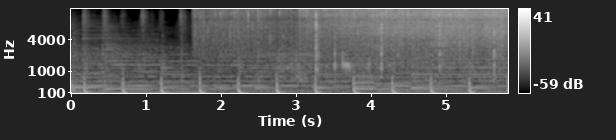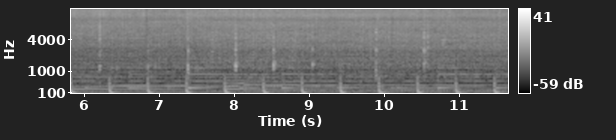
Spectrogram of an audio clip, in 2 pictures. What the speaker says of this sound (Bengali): এখন এর মধ্যে সেদ্ধ করা মোটরগুলো দিয়ে দিতে হবে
